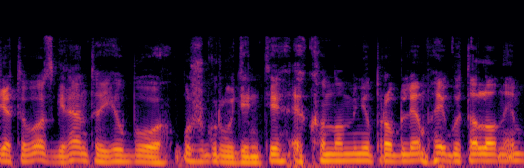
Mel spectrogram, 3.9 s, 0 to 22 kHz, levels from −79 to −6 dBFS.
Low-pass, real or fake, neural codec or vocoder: 9.9 kHz; real; none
